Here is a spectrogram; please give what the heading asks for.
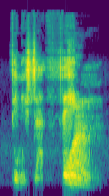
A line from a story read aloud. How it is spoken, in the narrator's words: snares, his voice barely above a whisper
